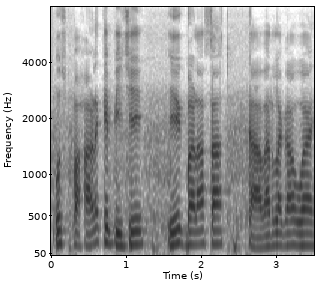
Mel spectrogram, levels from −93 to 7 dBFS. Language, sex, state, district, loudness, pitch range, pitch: Hindi, male, Uttar Pradesh, Lucknow, -15 LUFS, 140-160 Hz, 150 Hz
